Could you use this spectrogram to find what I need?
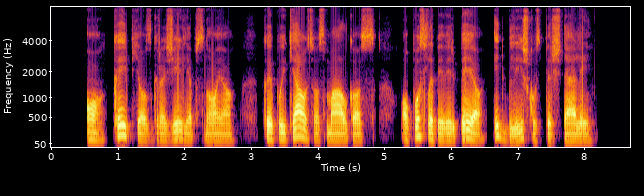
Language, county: Lithuanian, Vilnius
